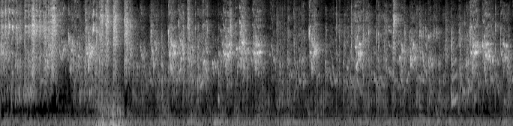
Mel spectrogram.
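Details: Pet budgies keep up a long, busy warbling chatter of scratchy chirps and squawks, with a brief low thud near the second second and a faint hum throughout.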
